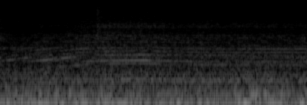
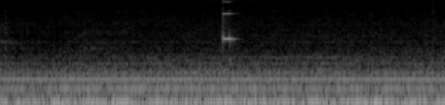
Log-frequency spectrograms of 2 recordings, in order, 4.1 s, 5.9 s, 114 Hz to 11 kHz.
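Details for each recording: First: BenQ HT1075 DLP projector that overheated and shut down after exploded lamp glass clogged and damaged its blower fan; after replacing fan, soft even whir with no rattle, scrape or pulsing; normal blower fan operation. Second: BenQ HT1075 DLP projector that overheats and shuts down after a few minutes; an exploded lamp shot glass into the blower fan, clogging it and damaging lower blades. Loud steady drone with a rough low rumble; damaged blower fan.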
